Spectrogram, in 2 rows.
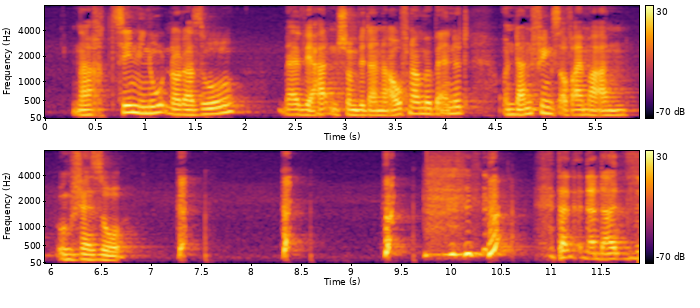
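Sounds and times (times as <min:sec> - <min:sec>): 
speech: 0:00.3 - 0:07.4, 0:11.1 - 0:11.8
person hiccuping forcefully: 0:07.2 - 0:07.7, 0:08.3 - 0:09.8
short voiced sound: 0:07.3 - 0:07.6, 0:08.3 - 0:08.7, 0:09.3 - 0:09.7
laughter: 0:09.7 - 0:10.7.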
